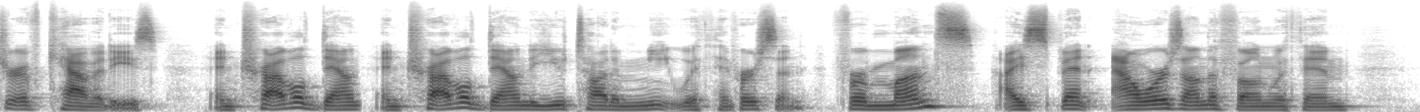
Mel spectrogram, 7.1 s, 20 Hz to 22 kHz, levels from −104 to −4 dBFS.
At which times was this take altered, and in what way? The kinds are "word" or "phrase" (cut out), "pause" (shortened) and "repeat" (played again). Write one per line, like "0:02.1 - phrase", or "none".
0:01.8 - repeat
0:03.6 - word
0:04.1 - pause

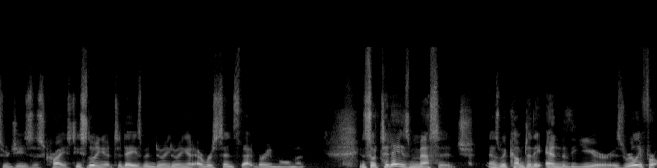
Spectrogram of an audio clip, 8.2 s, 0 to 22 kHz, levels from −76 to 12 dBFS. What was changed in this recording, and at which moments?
0:01.1 - word
0:02.1 - repeat

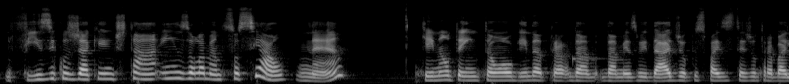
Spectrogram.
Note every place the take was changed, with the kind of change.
none

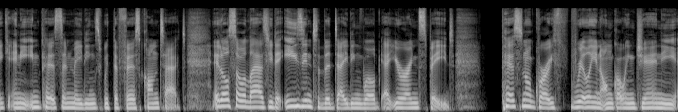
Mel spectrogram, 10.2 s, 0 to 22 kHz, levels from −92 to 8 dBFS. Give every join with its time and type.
0:05.7 - word
0:08.6 - word

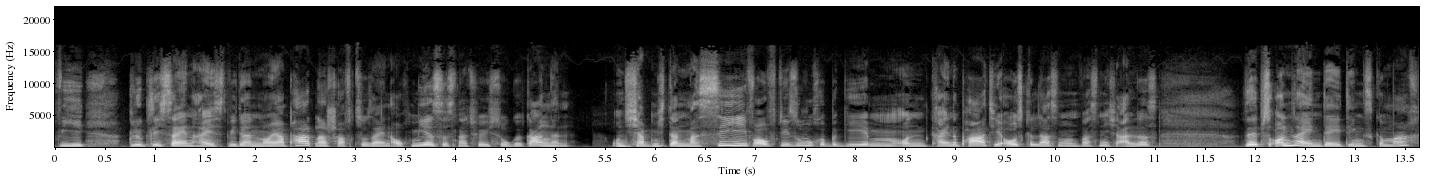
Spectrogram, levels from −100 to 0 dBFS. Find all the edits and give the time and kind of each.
none

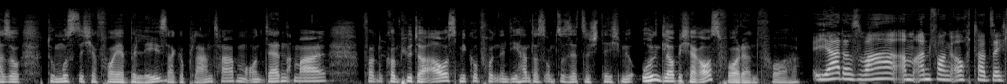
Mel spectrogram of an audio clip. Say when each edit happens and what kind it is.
0:01.7 - phrase
0:02.9 - word
0:08.1 - pause

